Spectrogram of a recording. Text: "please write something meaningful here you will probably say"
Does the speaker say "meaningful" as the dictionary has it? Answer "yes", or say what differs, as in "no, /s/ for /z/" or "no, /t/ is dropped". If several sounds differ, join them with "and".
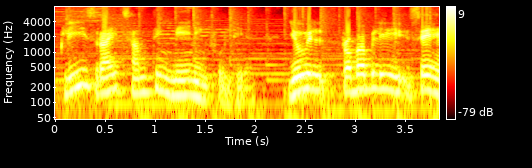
yes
